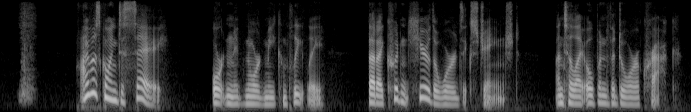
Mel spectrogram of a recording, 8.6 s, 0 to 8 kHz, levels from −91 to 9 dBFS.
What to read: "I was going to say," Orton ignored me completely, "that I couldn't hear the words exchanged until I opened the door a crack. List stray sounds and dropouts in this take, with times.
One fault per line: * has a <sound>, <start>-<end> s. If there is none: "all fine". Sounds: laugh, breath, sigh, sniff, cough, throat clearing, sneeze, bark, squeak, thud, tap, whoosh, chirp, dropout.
* has a sniff, 0.2-0.5 s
